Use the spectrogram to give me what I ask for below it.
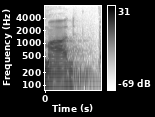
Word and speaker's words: Mod: And is it pronounced Mod, by the way? – Yeah, it's pronounced Mod.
